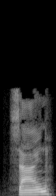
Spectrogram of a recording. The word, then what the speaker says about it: sign: Sign, signature. Âm G trong chữ sign come, nhưng phát âm trong chữ signature, danh từ. Trong chữ sign, S-I-G-N, nghĩa là ký tên, âm G come, không phát âm.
